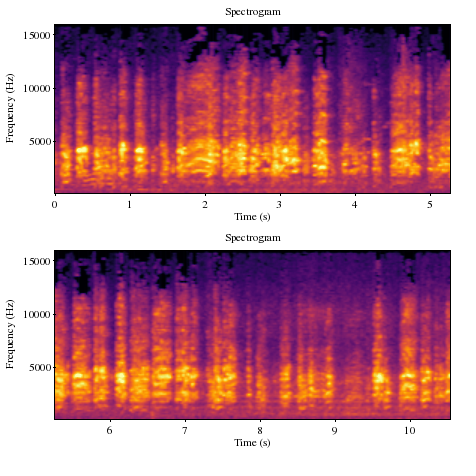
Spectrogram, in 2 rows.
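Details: A wild Monk (Quaker) parakeet colony living high in trees squawks nonstop in harsh, high, grating, overlapping screeches in rapid bursts with no quiet gaps, without alarm calls; the colony is regrouping after losing about half its birds to Hurricane Irma in 2017.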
